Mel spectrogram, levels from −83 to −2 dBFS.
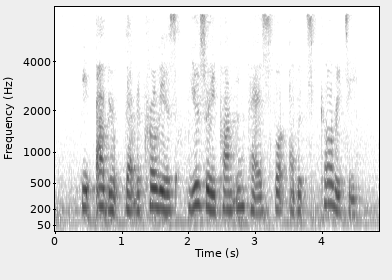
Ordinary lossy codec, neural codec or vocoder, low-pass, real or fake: none; codec, 16 kHz, 1.1 kbps, Voila-Tokenizer; none; fake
